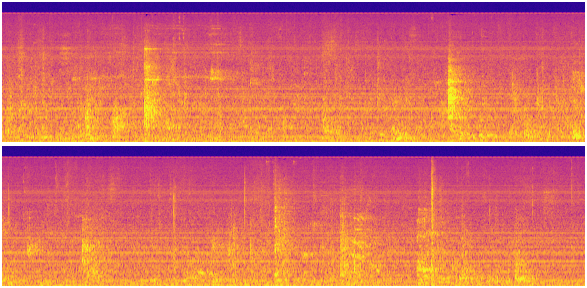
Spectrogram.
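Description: Audience members murmur quietly in a large echoing hall.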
